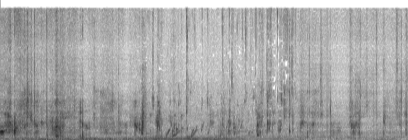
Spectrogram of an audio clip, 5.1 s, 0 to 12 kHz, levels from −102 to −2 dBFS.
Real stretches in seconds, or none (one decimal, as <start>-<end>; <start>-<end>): 1.7-3.7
